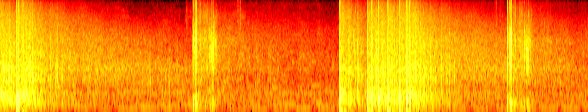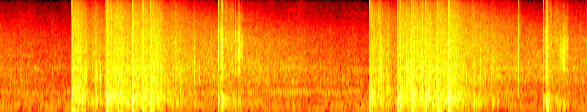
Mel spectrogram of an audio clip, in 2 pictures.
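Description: Fireworks display: clusters of rapid sharp bangs from bursting fireworks, each cluster trailing off before the next, about every two to three seconds.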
